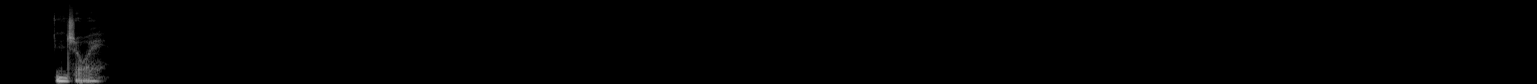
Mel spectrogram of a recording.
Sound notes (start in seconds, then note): 2.9 silence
